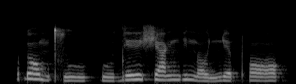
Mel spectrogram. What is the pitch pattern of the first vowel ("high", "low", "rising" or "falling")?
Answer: falling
